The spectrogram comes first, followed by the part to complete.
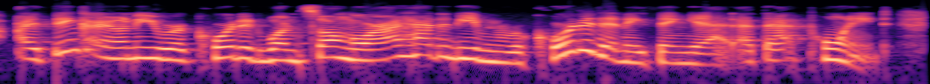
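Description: Noticeable background noise sits behind a woman's voice. She talks at a fairly quick pace with ordinary pitch variation. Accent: slight Philadelphia. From Philadelphia. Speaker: singer and show host.

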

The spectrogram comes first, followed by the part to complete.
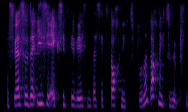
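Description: Against a quiet background, a woman speaks at a medium pitch and a fairly quick pace. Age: 30s. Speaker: startup founder and CEO. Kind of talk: interview. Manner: hesitant with many fillers.

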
